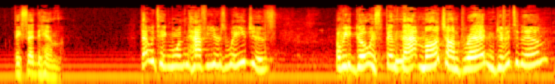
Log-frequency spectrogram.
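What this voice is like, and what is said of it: Whiny voice. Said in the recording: “Like the little whiny voice.”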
